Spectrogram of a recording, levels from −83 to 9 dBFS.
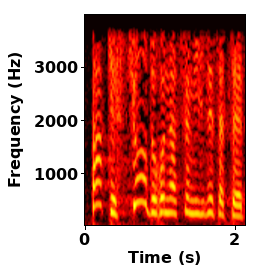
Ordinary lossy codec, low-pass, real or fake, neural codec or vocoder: none; 3.6 kHz; real; none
